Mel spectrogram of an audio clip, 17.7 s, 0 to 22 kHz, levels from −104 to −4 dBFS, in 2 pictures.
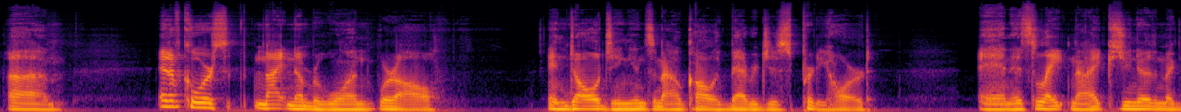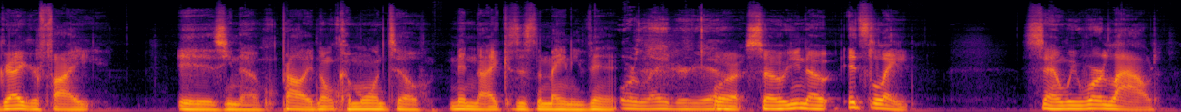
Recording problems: none

